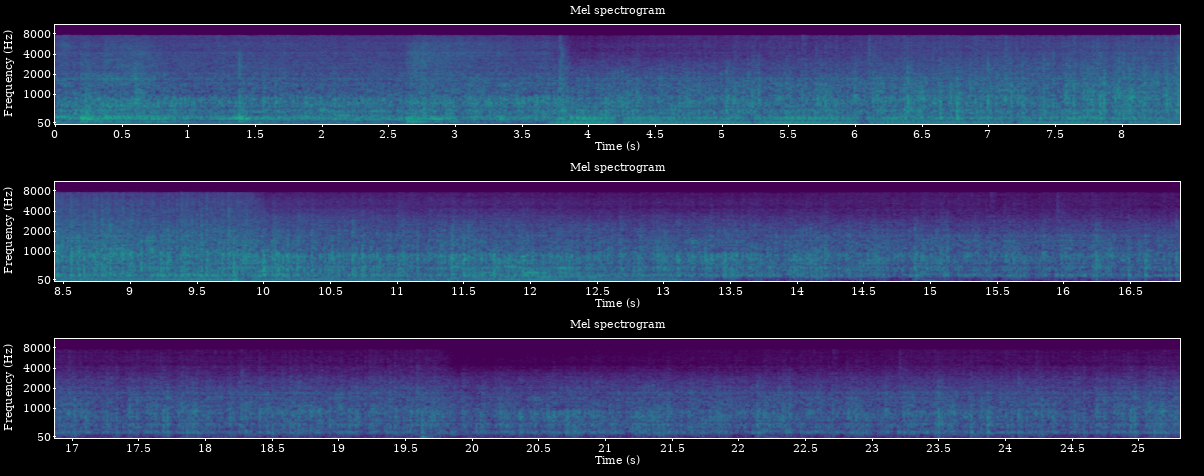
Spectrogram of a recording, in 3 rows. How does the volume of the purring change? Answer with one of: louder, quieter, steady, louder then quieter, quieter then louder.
quieter.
